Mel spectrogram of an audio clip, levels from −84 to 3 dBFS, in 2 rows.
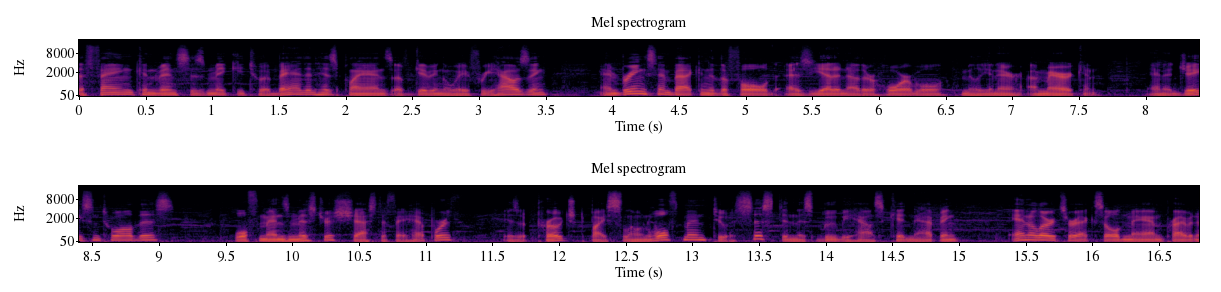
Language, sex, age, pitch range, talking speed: English, male, 40-59, 95-125 Hz, 190 wpm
